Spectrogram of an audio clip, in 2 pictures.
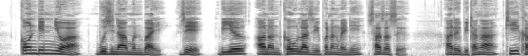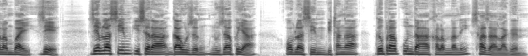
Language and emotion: Bodo, neutral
